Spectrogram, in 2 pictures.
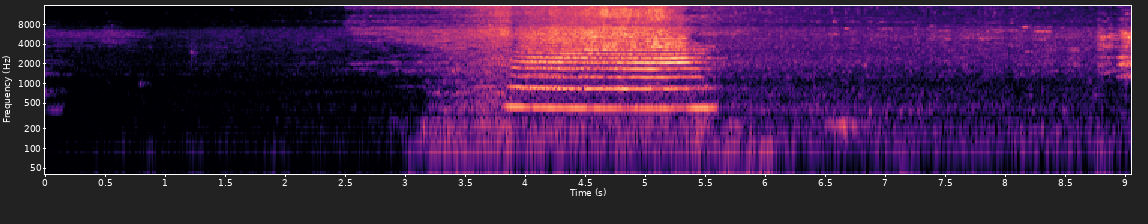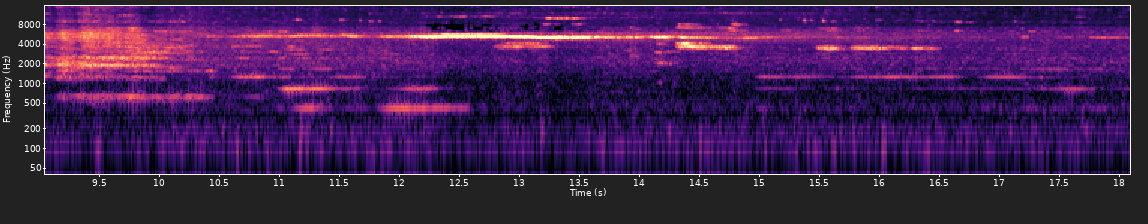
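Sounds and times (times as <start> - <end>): train wagons rumbling: 2.7 - 18.0
train wheels squealing: 7.7 - 18.0.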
